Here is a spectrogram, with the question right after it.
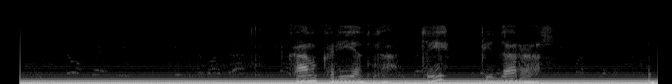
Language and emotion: Russian, neutral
